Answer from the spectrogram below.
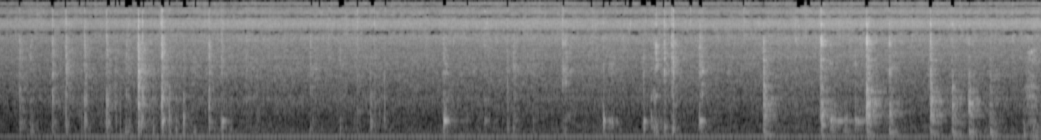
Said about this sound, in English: I'm going to put in the onion and garlic mixture and just let that fry up in the butter for a short time.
